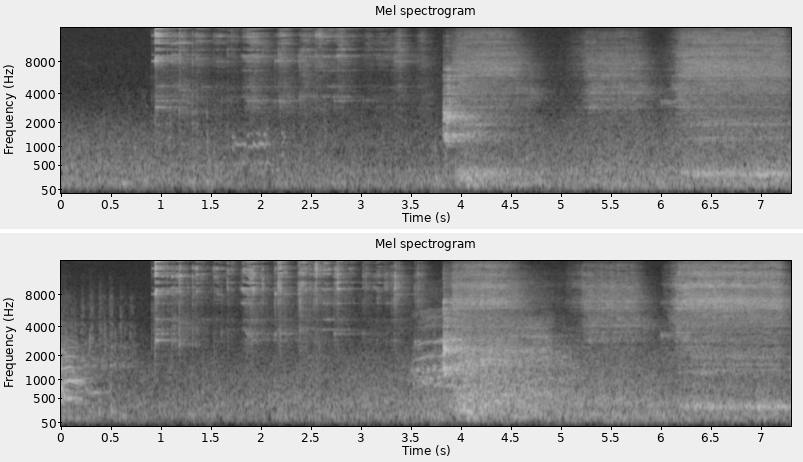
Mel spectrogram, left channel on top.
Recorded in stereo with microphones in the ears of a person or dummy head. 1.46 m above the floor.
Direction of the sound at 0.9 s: 10° right (ahead or behind).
